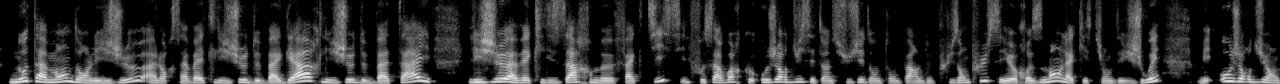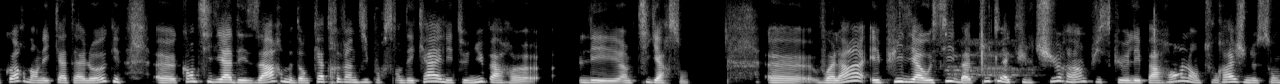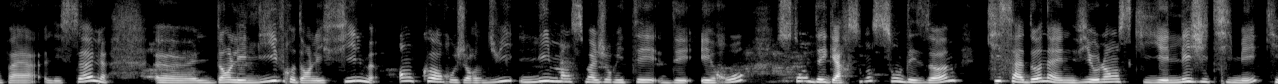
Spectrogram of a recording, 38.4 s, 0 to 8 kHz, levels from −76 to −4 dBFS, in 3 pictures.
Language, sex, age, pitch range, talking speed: French, female, 20-39, 195-270 Hz, 180 wpm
